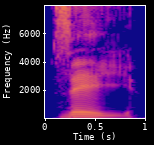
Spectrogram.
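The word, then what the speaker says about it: زاي: Now let's move to the last letter in this video, which is zay. Zay. I pronounce this letter as a zay sound in 0.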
